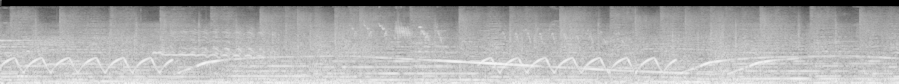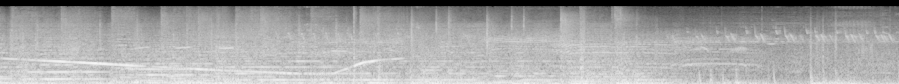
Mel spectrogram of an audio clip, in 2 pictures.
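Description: Several emergency vehicle sirens, ambulance and fire brigade, wail and yelp loudly and continuously, rising and falling sweeps overlapping with fast warbling bursts over steady traffic rumble, fading slightly at the end.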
